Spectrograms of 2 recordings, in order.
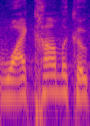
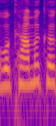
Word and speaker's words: Wicomico: Tell people in Baltimore about Wicomico County. Sure. So Wicomico County, you know, you were talking about being exhausted. I pronounce it wrong.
